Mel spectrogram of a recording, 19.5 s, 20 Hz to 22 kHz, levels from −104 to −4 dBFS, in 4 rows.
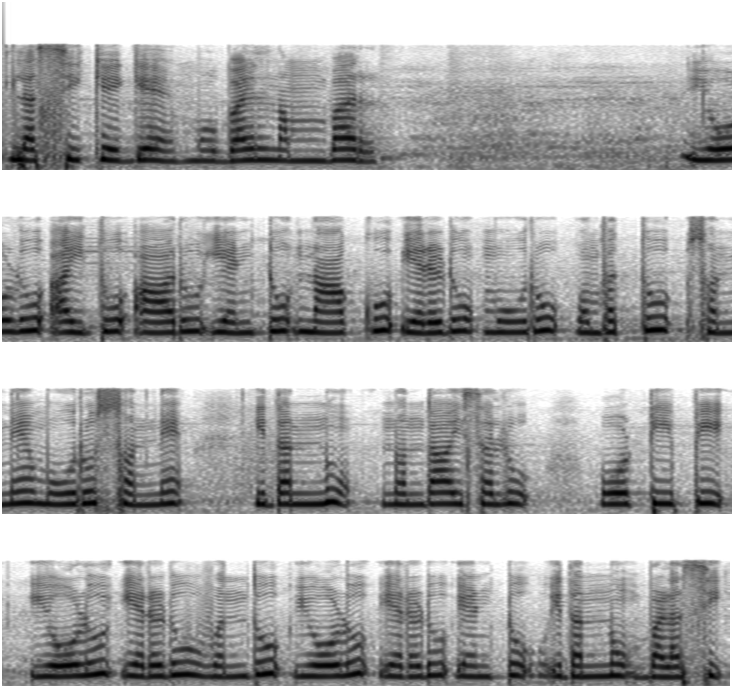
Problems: none marked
